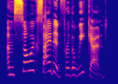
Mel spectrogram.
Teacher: the contraction I'm disappears in order to emphasize the key words of the sentence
